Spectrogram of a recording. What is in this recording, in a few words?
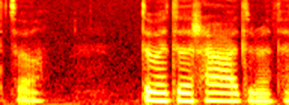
"rhad", Welsh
